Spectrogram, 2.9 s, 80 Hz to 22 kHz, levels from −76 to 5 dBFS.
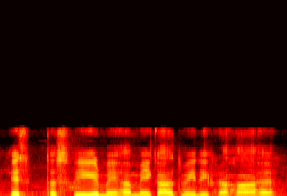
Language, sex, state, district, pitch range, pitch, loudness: Hindi, male, Assam, Kamrup Metropolitan, 120-130 Hz, 125 Hz, -19 LUFS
